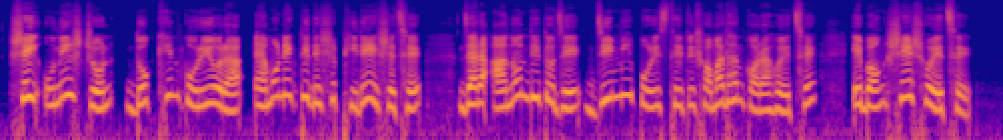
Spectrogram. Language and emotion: Bengali, neutral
